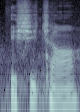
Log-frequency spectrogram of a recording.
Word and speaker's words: Ishikawa: formed in 2005 with the merger of gushikawa ishikawa katsurang and yonogusuku pronounced gushicha ishicha kaching and yunangoshiku respectively in uchinanguchi it is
